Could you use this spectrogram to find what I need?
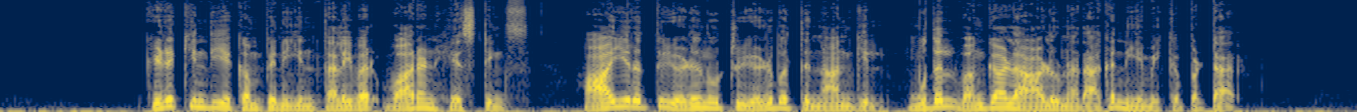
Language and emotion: Tamil, neutral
